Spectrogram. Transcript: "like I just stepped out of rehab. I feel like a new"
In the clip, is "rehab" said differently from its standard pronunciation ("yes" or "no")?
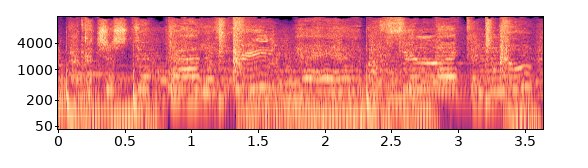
yes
